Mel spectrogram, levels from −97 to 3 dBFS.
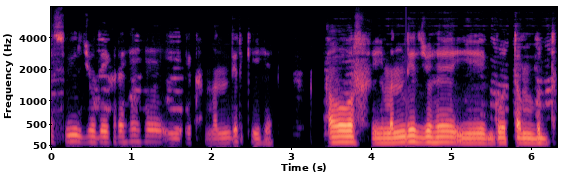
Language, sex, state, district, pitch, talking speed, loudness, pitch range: Hindi, male, Uttar Pradesh, Jyotiba Phule Nagar, 110 Hz, 180 wpm, -24 LUFS, 100-120 Hz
